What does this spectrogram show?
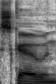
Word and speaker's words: scone: Like scone. It's cone with an S.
